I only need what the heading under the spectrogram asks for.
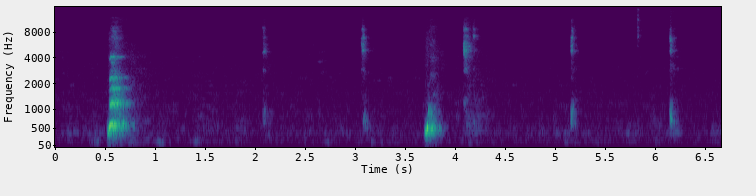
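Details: Two blenheim Cavalier King Charles Spaniel puppies, six weeks old, in a puppy pen at night: two strong, harmonic yelps about three seconds apart, with faint soft clicks and squeaks in between.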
